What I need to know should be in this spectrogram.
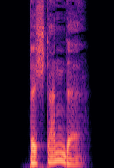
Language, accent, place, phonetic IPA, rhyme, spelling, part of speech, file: German, Germany, Berlin, [bəˈʃtandə], -andə, Bestande, noun, De-Bestande.ogg
- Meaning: dative singular of Bestand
